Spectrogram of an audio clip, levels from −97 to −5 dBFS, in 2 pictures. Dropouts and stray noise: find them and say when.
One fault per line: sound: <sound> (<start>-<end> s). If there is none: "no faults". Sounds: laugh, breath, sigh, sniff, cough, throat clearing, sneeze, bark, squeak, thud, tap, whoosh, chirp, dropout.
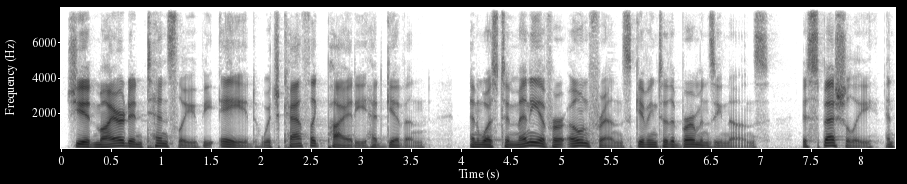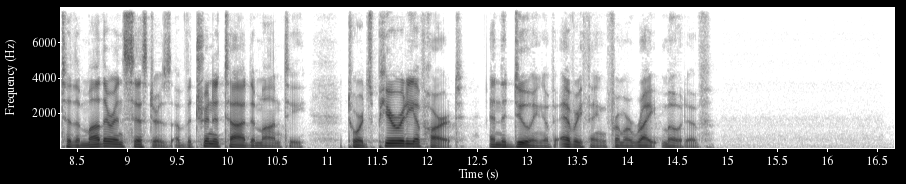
no faults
